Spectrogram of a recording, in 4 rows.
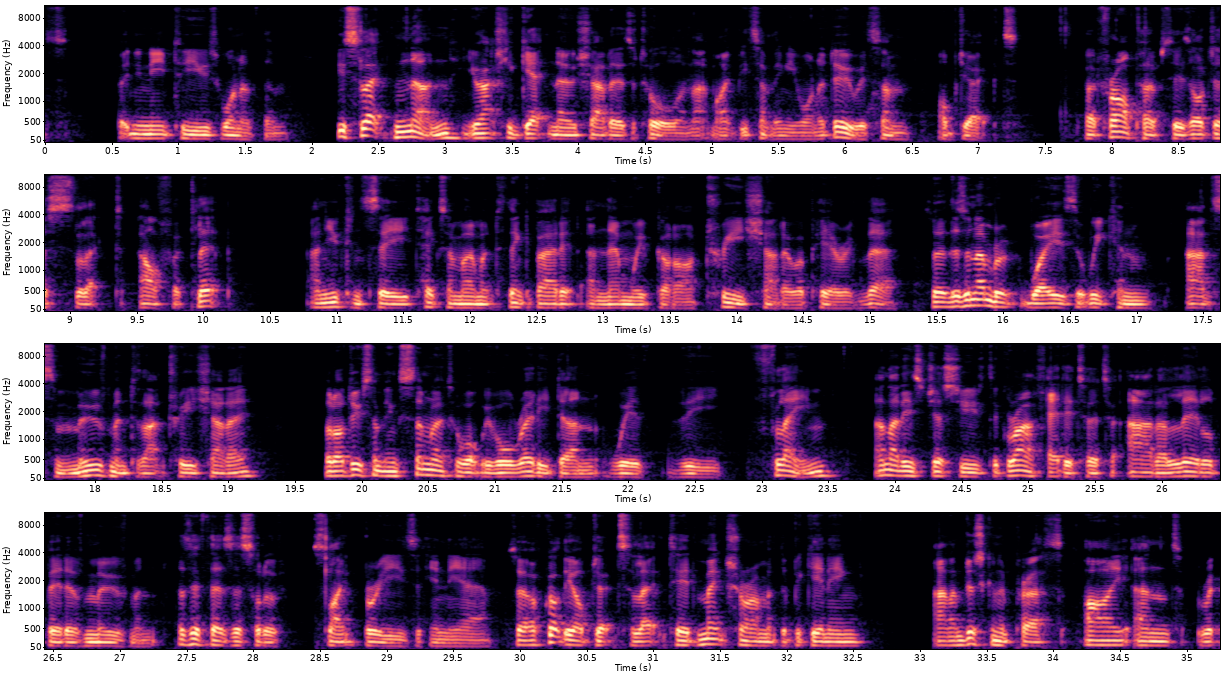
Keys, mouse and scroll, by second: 2.8 click, 7.6 click, 15.3-16.5 scroll down 1, 19.6 scroll down 1, 34.5 i.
